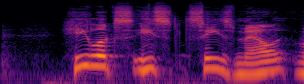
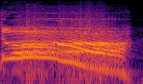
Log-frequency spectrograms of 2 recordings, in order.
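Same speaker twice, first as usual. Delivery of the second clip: high, loud cry of pain; pained yell; 14 dB louder than usual. Acted. Game master voices enemy hit by thrown dagger, pained yell. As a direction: yell out as if struck. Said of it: "and he yells out".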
